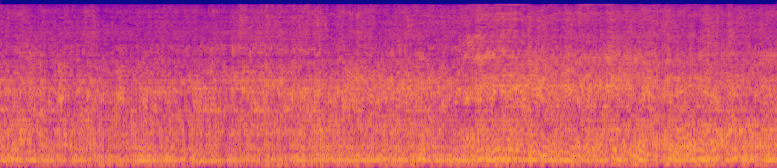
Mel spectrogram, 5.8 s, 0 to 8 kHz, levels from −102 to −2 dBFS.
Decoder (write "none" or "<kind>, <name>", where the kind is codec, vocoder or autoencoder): vocoder, HiFi-GAN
